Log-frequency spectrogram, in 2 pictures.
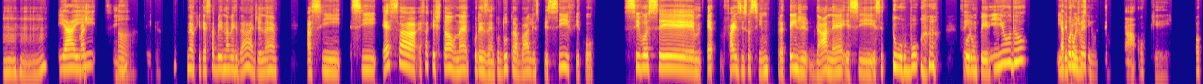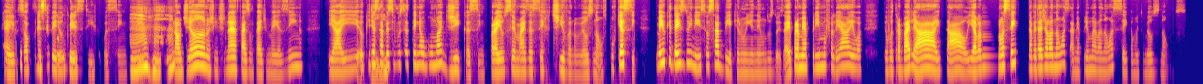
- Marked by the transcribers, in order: tapping; chuckle; other background noise
- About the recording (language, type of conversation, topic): Portuguese, advice, Como posso dizer não de forma assertiva sem me sentir culpado ou agressivo?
